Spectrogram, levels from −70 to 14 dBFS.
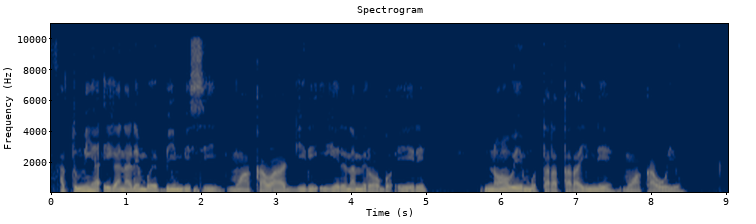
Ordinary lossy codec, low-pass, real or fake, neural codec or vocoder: none; 9.9 kHz; fake; vocoder, 44.1 kHz, 128 mel bands every 256 samples, BigVGAN v2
